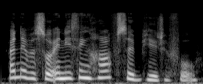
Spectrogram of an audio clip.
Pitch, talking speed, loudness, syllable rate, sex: 255 Hz, 205 wpm, -15 LUFS, 6.6 syllables/s, female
